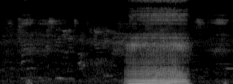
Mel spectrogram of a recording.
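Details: A sleeping dog at bedtime gives a single loud, low, rattling snore lasting over a second in a quiet room; snoring.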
